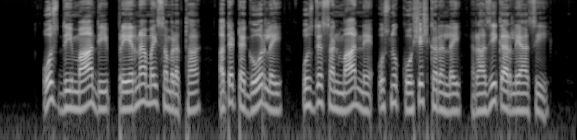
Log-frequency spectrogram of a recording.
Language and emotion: Punjabi, neutral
